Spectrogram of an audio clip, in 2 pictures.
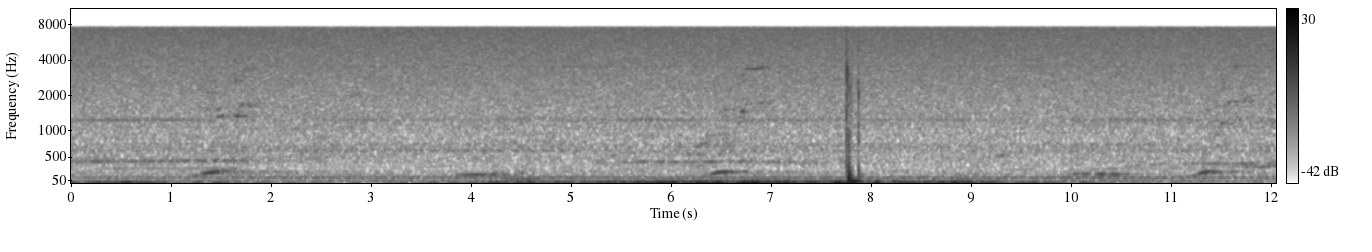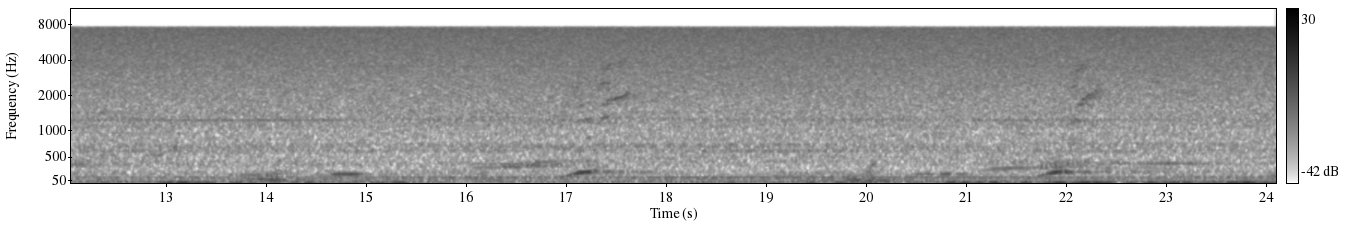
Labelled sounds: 17.4	17.7	humpback whale, 1.6 to 2.2 kHz
22.1	22.4	humpback whale, 1.6 to 2.3 kHz

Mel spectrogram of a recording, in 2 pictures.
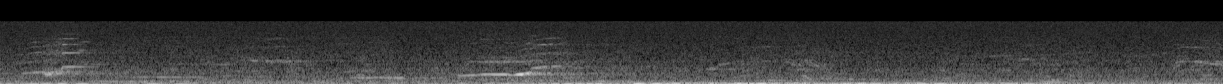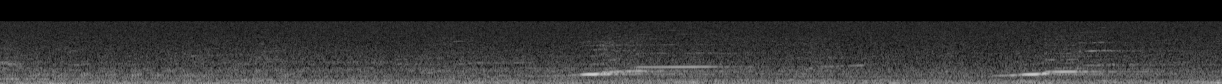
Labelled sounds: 0.3	0.9	humpback whale, 0.80 to 2.5 kHz
2.6	3.0	humpback whale, 0.99 to 1.2 kHz
4.7	5.7	humpback whale, 0.80 to 2.6 kHz
7.5	7.7	humpback whale, 2.1 to 2.3 kHz
11.8	12.4	humpback whale, 0.86 to 2.2 kHz
18.0	19.4	humpback whale, 0.80 to 2.5 kHz
23.1	23.5	humpback whale, 1.7 to 1.9 kHz

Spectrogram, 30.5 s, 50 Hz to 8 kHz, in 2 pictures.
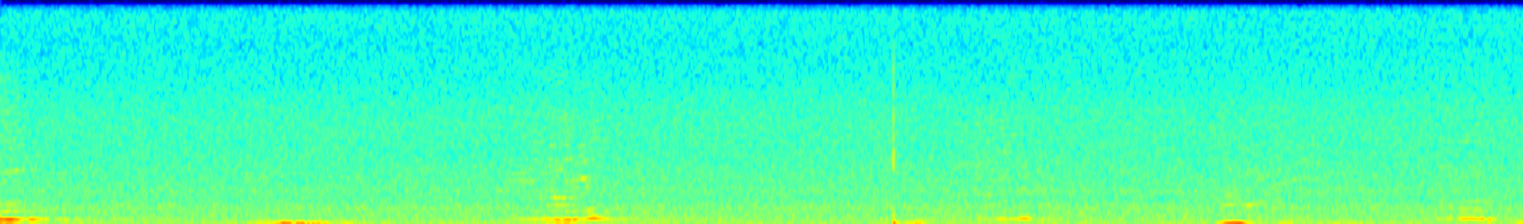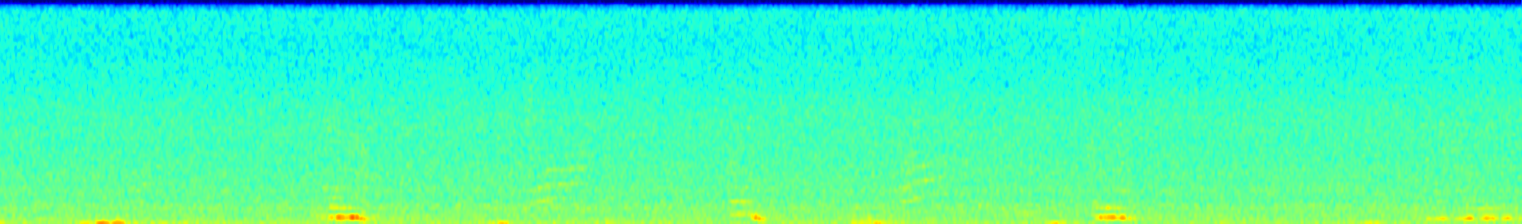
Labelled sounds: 0.0	0.3	humpback whale, 1.8 to 2.0 kHz
5.7	5.9	humpback whale, 1.5 to 1.8 kHz
20.5	21.1	humpback whale, 0.80 to 2.1 kHz
24.2	24.5	humpback whale, 0.86 to 1.1 kHz

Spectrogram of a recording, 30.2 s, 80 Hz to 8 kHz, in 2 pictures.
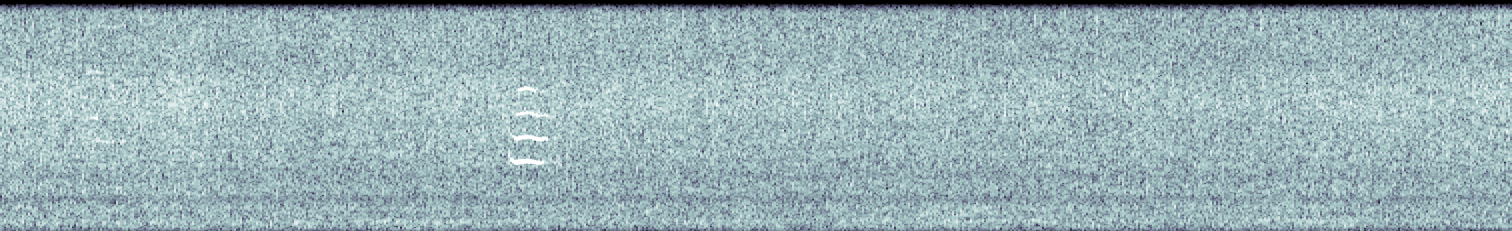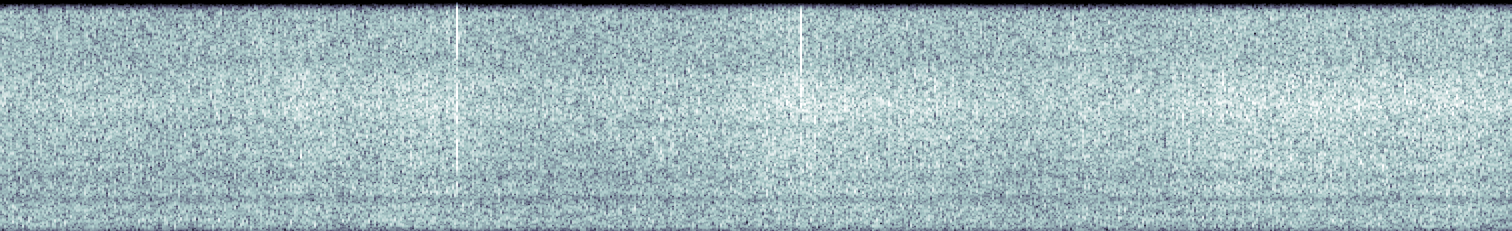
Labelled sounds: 5.1	5.6	killer whale, northern resident, G clan, 2.4 to 4.2 kHz

